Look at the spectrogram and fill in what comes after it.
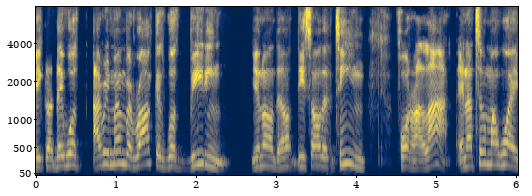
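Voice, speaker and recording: A man with a Spanish accent speaks at a moderate pace with a high pitch and ordinary pitch variation. His loudness stays very even against a quiet background. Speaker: fantasy basketball league player. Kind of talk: casual chat. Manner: halting.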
